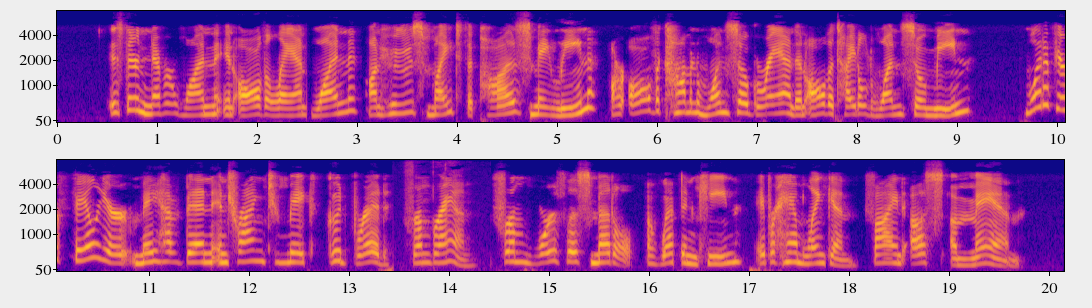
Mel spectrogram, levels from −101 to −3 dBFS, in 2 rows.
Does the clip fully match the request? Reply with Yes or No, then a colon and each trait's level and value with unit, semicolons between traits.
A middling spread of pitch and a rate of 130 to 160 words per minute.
No: average, 3.8 semitones; average, 170 wpm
